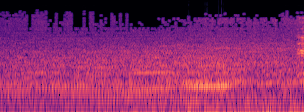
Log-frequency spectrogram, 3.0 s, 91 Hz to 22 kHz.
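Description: Audi R8 engine pulling hard at full throttle on the Haute-Saintonge circuit, a steady, loud, rising drone heard from inside the car, with no talk.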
